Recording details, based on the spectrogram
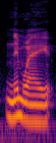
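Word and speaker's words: Nimue: now hell-bent on stopping nimway without triggering the end of the world so nimwei is spelled n-i-m-u-e but uh you know it's nim way and in english that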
